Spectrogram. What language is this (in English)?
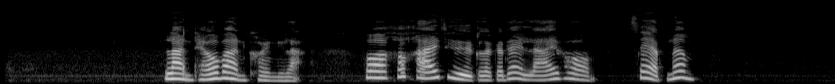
Thai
